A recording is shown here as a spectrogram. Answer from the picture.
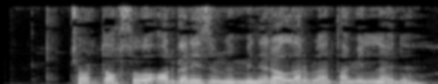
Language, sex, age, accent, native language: Uzbek, male, 18-24, Qashqadaryo, Uzbek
